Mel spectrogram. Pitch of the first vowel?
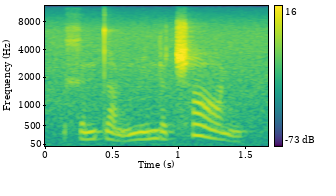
rising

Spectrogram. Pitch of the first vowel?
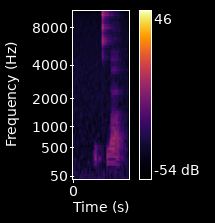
low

